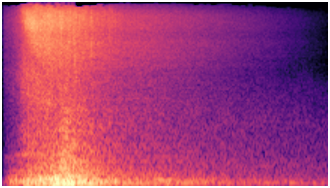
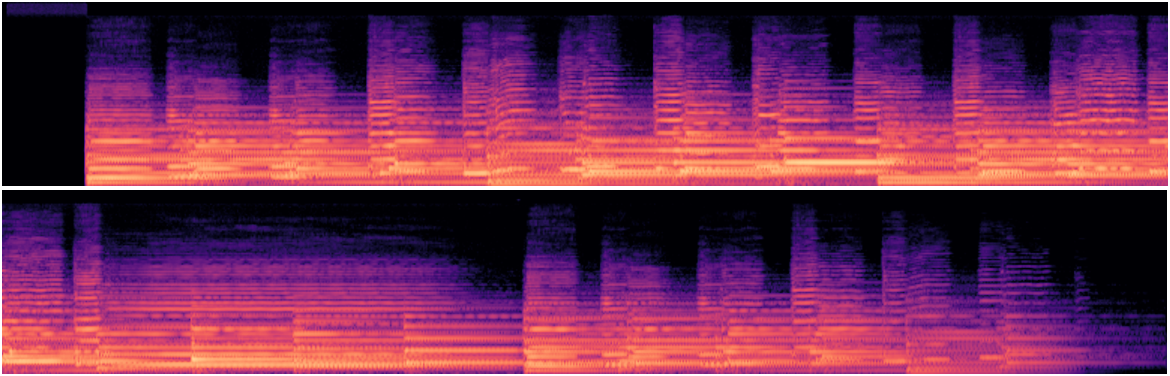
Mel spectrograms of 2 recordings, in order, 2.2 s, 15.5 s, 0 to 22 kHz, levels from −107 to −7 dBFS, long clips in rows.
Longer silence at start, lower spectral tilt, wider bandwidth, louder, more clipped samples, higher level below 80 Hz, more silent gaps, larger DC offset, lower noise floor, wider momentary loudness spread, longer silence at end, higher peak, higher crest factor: second, 0.05 s vs 0.55 s; second, -4.5 dB/octave vs -8.5 dB/octave; first, over 20 kHz vs 9.4 kHz; first, -9 LUFS vs -25 LUFS; first, 0.3% vs under 0.1%; first, -20 dBFS vs -48 dBFS; neither; neither; second, -45 dBFS vs -76 dBFS; first, 23 LU vs 12 LU; first, 0.9 s vs 0.75 s; first, 0 dBFS vs -10 dBFS; about the same, 14 dB vs 14 dB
